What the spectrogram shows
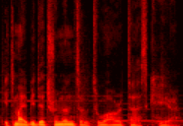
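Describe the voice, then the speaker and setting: A man voicing a calm, deadpan police lieutenant. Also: deep voice, over loud music, lightly acted. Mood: measured. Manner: measured, precise, deadpan sarcasm. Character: calm, dry-witted male police lieutenant. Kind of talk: video game dialogue.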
